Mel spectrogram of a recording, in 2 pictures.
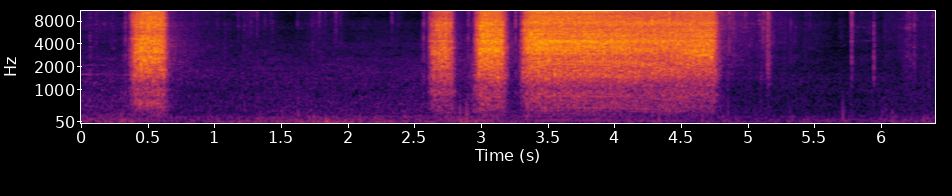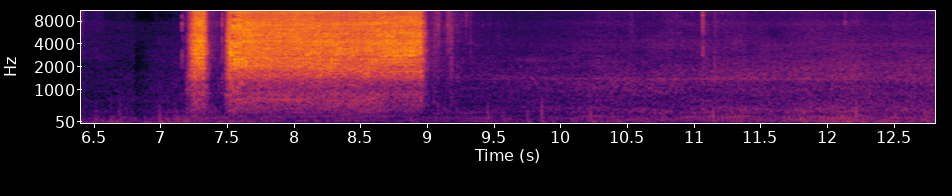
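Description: Parkside PAAS 12 A1 12-volt cordless garden saw, a small reciprocating pruning saw, sawing through a wooden branch. Its motor starts in short blips, then runs for about a second and a half. After another blip it runs for about a second and a half again.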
